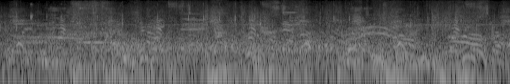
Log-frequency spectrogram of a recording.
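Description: Game combat effects whoosh and crash continuously.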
